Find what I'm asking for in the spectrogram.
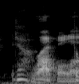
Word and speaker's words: Garoppolo: I mean, his name is Gar, not Gur, anyway. – Garoppolo. – It's not G-R-oppolo, it's G-A. Garoppolo.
